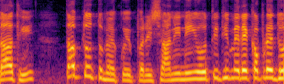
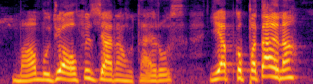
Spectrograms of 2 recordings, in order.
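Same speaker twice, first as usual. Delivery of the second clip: plain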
